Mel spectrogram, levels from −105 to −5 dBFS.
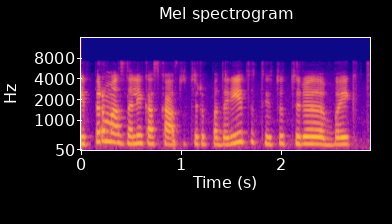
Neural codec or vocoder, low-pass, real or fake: none; 7.2 kHz; real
